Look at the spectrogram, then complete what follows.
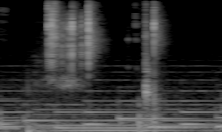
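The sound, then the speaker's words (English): Dice clatter across a table in a quick cluster of sharp clicks, followed by one last click, over a steady, low musical drone. “Well, that's a good roll.”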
